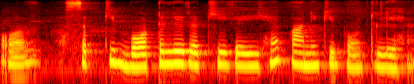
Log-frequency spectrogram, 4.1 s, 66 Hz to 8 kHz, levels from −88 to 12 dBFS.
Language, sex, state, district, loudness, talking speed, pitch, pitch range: Hindi, female, Bihar, Patna, -18 LUFS, 160 wpm, 195 Hz, 180-210 Hz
